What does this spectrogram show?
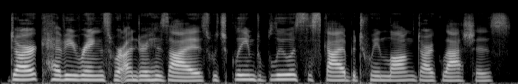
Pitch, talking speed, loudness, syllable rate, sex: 195 Hz, 195 wpm, -18 LUFS, 4.6 syllables/s, female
